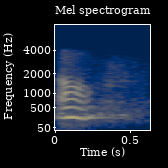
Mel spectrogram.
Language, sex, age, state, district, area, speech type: Assamese, female, 30-45, Assam, Dibrugarh, urban, conversation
